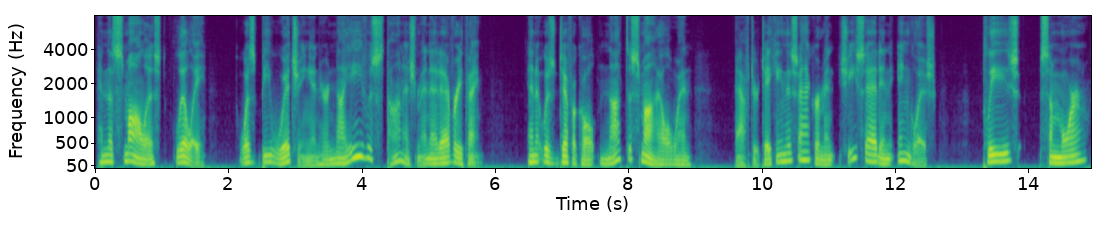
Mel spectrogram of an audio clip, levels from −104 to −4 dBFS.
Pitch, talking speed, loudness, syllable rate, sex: 115 Hz, 125 wpm, -21 LUFS, 4.3 syllables/s, male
